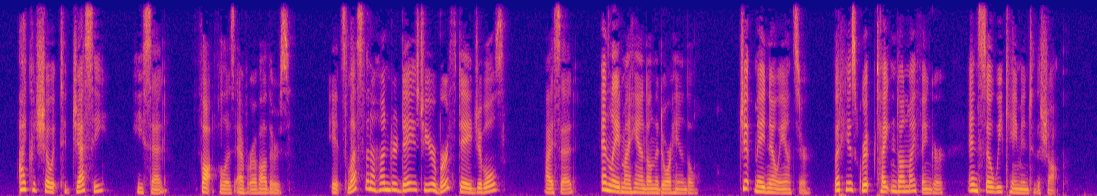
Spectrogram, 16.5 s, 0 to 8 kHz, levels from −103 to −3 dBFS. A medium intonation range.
No: wide, 8.0 semitones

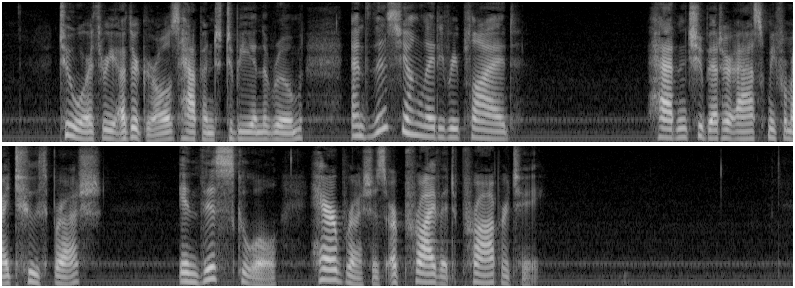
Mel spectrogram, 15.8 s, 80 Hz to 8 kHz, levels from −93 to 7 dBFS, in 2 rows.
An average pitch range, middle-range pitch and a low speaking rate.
Yes: average, 4.0 semitones; medium, 170 Hz; slow, 125 wpm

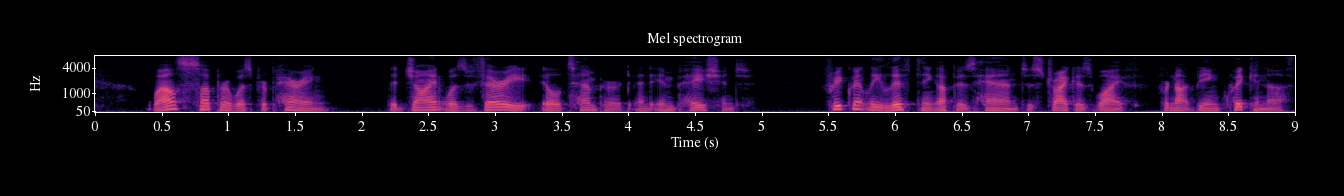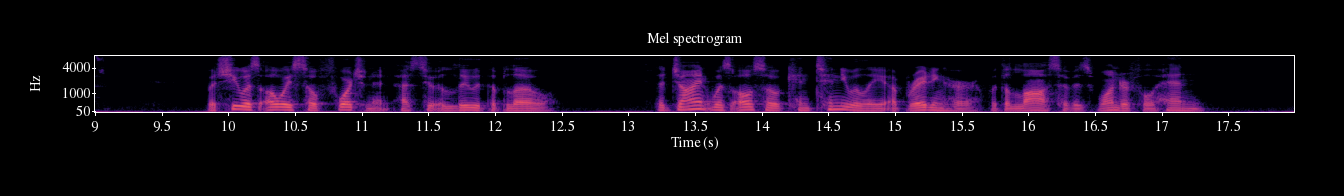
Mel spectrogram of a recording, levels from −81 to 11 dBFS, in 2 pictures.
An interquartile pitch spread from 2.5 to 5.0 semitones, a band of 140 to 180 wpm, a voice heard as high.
No: average, 4.1 semitones; average, 165 wpm; low, 120 Hz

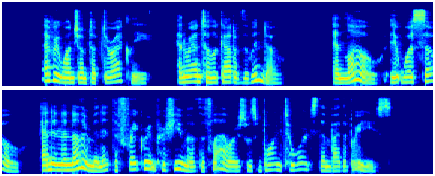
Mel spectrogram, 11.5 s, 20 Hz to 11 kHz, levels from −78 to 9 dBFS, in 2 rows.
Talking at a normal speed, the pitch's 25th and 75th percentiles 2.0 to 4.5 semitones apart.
Yes: average, 185 wpm; average, 3.7 semitones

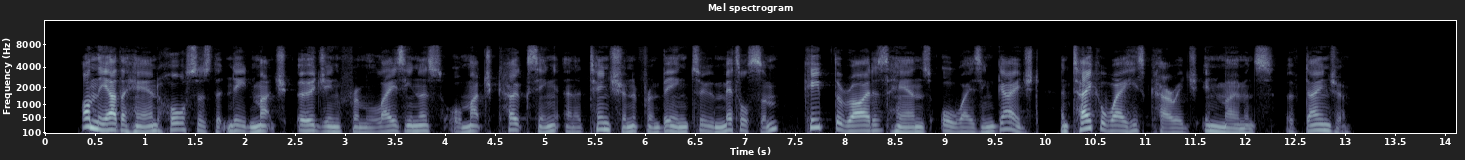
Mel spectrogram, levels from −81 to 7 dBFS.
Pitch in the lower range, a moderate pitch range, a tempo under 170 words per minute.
Yes: low, 130 Hz; average, 3.9 semitones; average, 155 wpm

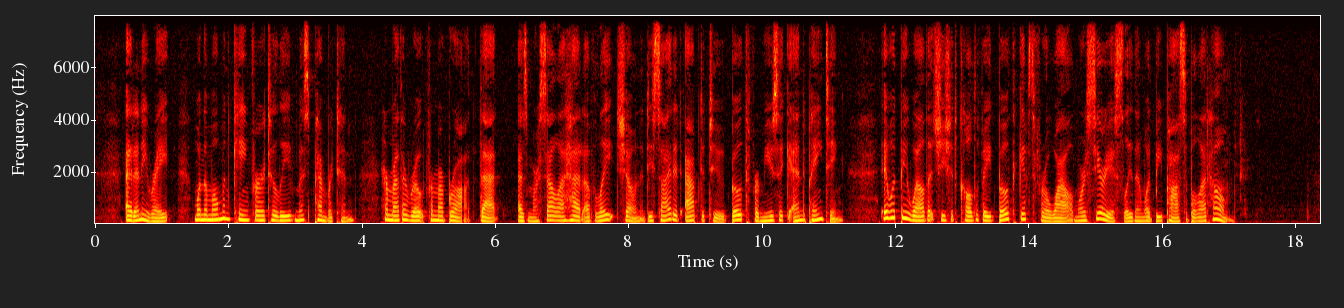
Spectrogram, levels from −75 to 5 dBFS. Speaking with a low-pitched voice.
No: medium, 165 Hz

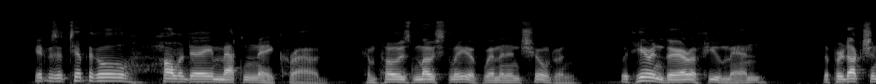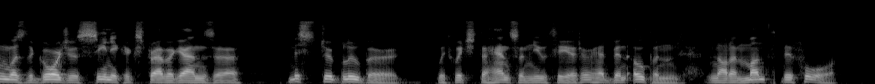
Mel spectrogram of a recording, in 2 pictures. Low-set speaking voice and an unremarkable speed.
Yes: low, 105 Hz; average, 145 wpm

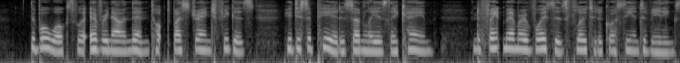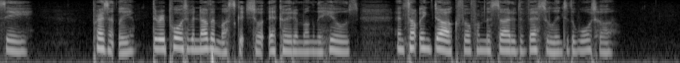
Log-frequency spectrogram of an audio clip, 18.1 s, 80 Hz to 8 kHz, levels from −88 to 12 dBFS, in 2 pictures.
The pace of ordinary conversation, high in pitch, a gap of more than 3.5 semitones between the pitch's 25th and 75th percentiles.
No: average, 175 wpm; high, 210 Hz; average, 2.7 semitones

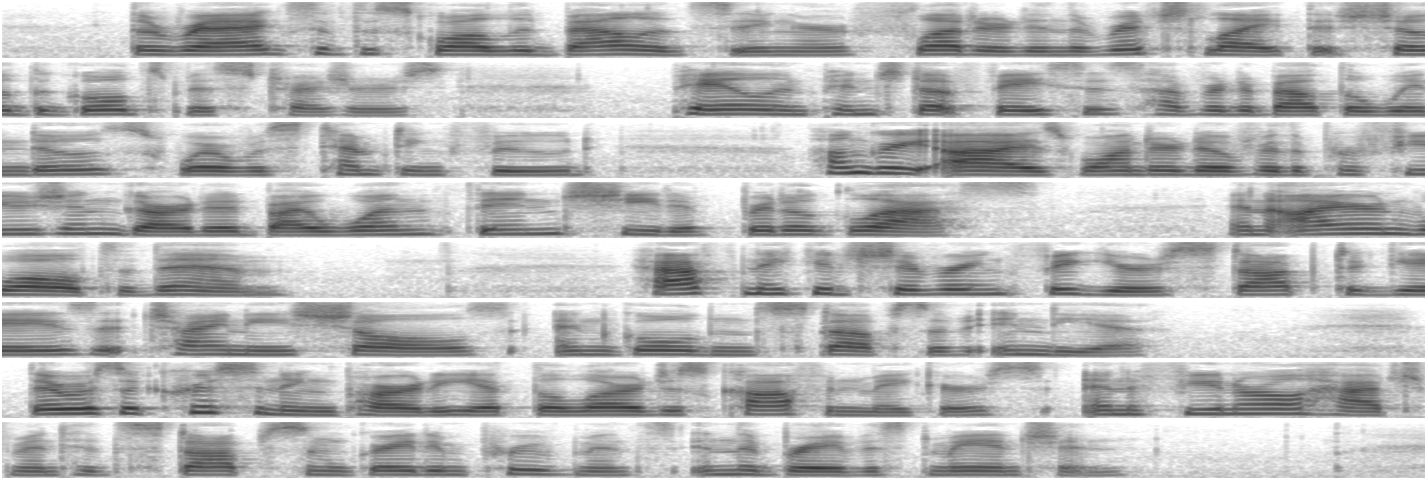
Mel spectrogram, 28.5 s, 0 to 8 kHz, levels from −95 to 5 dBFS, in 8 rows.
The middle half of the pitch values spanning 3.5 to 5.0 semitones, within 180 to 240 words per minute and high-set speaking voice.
No: average, 2.7 semitones; average, 185 wpm; high, 205 Hz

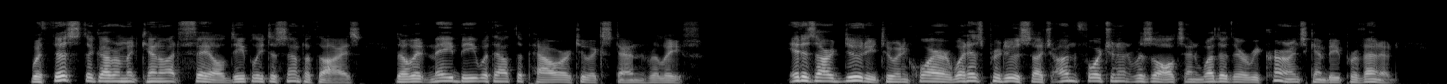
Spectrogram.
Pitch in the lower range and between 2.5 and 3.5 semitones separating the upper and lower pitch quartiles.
No: low, 130 Hz; average, 4.5 semitones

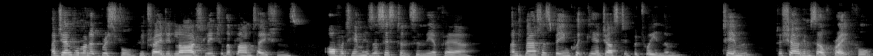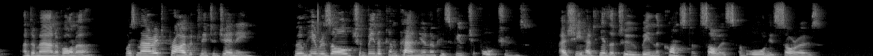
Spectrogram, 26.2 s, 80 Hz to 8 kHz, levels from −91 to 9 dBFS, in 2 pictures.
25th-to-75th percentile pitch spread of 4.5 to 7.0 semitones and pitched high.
Yes: average, 5.0 semitones; high, 220 Hz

